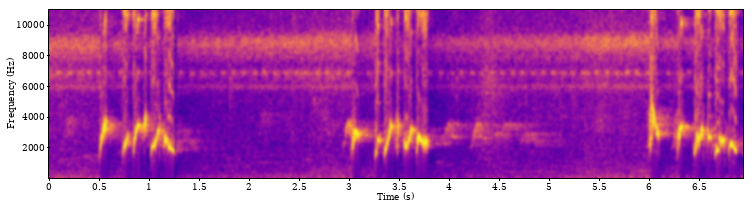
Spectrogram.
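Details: Red-whiskered bulbul singing as a decoy to lure wild bulbuls for trapping: three short bright phrases about three seconds apart, each a quick burst of five or six chirpy, slurred whistled notes, over a faint steady high whine.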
